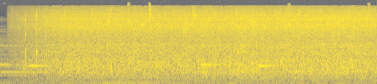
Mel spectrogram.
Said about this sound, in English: I looked out the window, past the candle, to see nothing but a wall of pouring rain.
